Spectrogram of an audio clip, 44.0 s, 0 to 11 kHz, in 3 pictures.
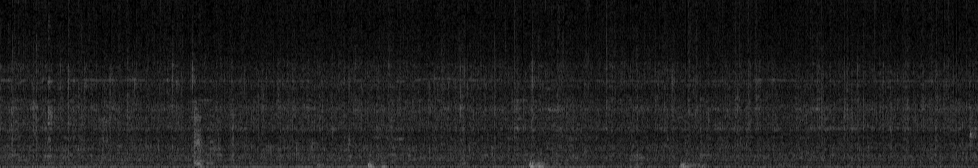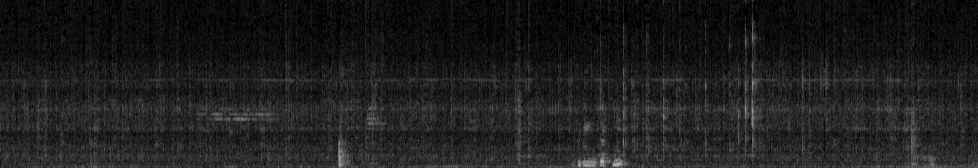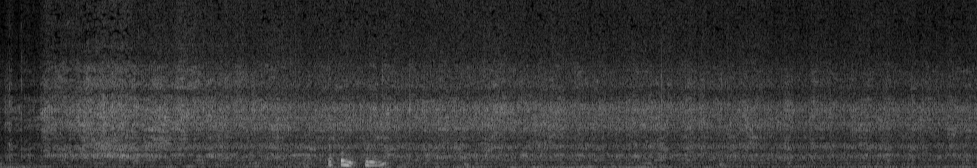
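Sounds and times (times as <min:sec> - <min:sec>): vegetables sizzling in a wok: 0:00.0 - 0:44.0.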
